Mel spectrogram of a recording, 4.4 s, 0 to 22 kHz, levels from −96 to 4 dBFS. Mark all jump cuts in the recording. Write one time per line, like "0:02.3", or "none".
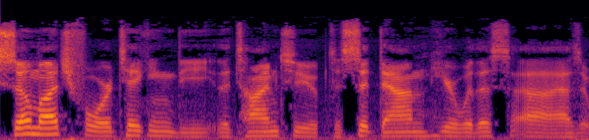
0:02.4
